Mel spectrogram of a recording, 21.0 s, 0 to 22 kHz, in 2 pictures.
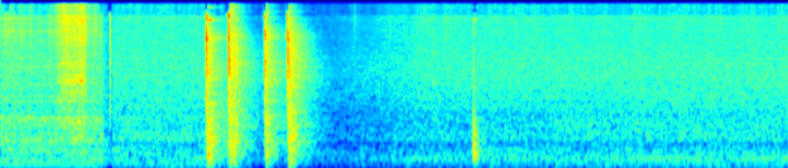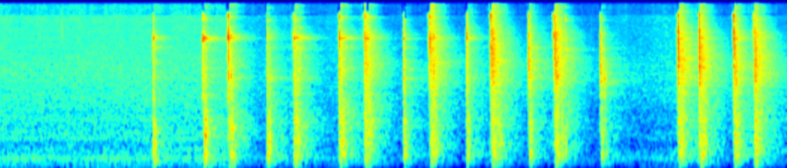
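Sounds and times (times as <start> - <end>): sharp hammer strikes: 2.7 - 4.2, 12.6 - 18.7, 19.5 - 20.9.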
